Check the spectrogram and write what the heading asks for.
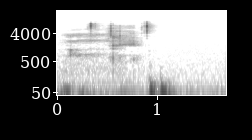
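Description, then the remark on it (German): A couple of quick, sharp computer mouse clicks, fairly quiet, with soft breathy noise around them and a low rumble, then near silence; someone clicking on an audio button on a screen, with no sound coming. “Ich versuche gerade hier mal auf den Ton zu klicken, kommt nix.”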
